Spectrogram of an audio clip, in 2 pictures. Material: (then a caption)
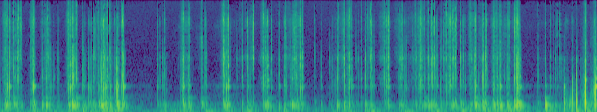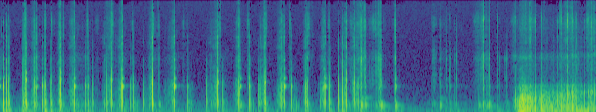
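Plastic. Fingertips and short nails of both hands rapidly tap the hollow base of a single empty red plastic party cup with a white interior, held upside down over the microphone. Quick, dull, hollow patters come in bursts separated by brief pauses, with little ring after each tap. Near the end, the sound turns into a louder, continuous, dense rumble.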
